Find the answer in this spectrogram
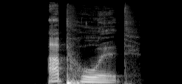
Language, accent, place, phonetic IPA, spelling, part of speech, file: German, Germany, Berlin, [ˈapˌhoːlt], abholt, verb, De-abholt.ogg
- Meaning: inflection of abholen: 1. third-person singular dependent present 2. second-person plural dependent present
